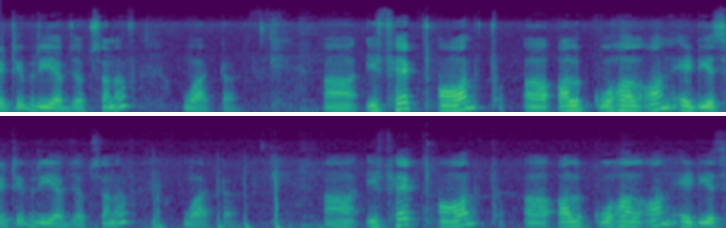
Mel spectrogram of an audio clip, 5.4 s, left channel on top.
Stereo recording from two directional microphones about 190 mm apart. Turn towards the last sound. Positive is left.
turn(degrees=50)  # may be behind; listen again after turning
